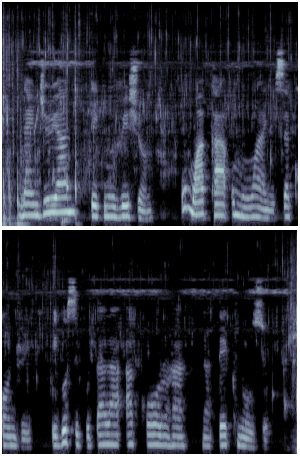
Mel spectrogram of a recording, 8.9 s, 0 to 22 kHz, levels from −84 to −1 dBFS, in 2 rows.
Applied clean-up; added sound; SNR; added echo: none; Liquid; 11 dB; none.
